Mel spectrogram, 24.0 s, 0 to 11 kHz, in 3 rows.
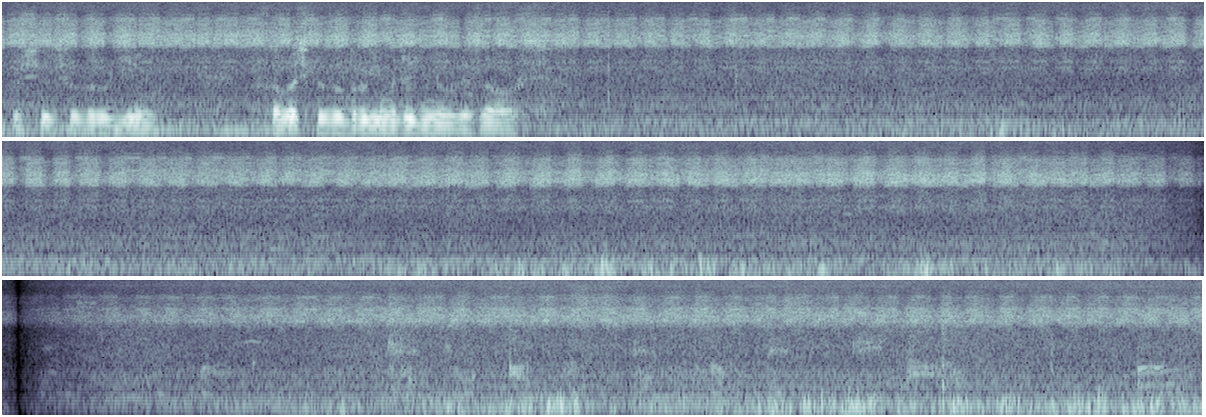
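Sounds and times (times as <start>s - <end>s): insects chirring: 0.0s - 24.0s.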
